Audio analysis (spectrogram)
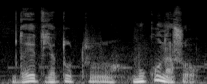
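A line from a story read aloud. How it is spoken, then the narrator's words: Muttered. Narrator (Russian): пробормотал Ломов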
